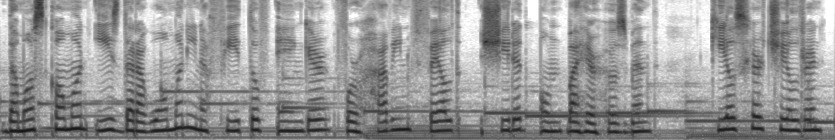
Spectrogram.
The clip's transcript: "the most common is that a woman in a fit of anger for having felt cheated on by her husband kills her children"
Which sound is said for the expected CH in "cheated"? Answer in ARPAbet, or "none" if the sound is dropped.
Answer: SH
